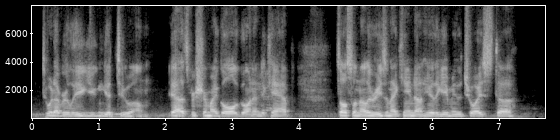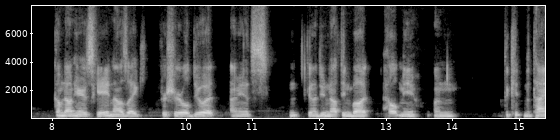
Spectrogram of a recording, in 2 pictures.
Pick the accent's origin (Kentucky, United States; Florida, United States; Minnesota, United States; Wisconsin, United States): Minnesota, United States; moved away as an adult; now in Greenville, United States; I played high school hockey in Minnesota, college Minnesota, and then last year was my actual first year, like, being out of Minnesota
